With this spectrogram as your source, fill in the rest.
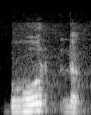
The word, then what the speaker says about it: behoorlijk: Behoorlijk. Ini kita membacanya lek. Behoorlijk. I dan J kita membacanya lek. Oke.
